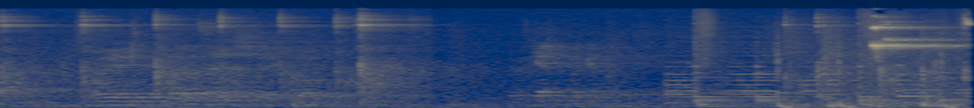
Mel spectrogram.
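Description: Table tennis ball bouncing with short, high, ringing clicks about twice a second, then a louder, sharper ball hit just before the end as a rally starts, over background music.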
